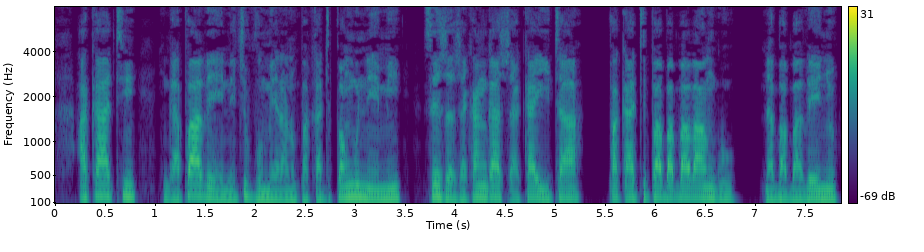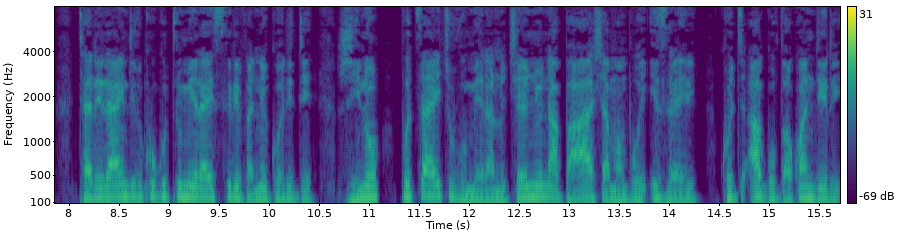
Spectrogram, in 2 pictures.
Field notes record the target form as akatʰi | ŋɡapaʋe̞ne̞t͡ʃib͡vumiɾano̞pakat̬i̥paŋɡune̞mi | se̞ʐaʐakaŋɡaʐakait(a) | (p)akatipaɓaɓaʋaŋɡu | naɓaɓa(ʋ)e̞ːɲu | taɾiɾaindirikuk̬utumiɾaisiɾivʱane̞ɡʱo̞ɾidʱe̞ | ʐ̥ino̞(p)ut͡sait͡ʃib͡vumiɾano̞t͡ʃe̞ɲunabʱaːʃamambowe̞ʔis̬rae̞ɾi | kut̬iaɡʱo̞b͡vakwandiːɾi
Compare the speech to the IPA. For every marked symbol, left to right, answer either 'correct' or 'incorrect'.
correct, correct, correct, correct

